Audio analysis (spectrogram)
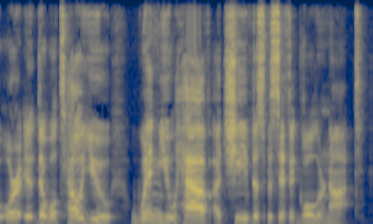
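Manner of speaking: normal talking voice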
